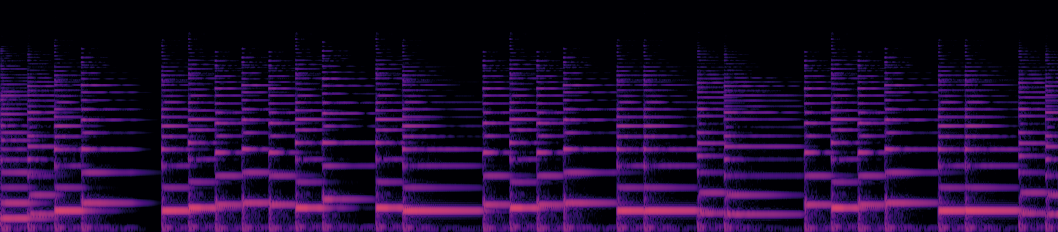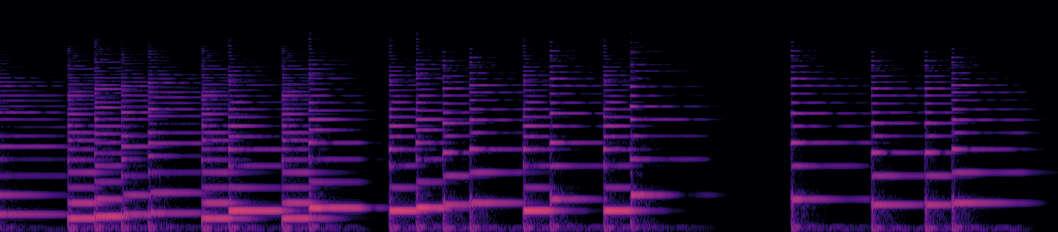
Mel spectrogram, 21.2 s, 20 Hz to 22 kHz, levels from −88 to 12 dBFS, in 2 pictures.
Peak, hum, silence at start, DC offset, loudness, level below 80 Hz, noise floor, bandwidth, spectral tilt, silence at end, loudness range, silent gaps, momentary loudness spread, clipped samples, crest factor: -26 dBFS; none; 0 s; under 0.1%; -39 LUFS; -62 dBFS; -71 dBFS; 11.5 kHz; -4 dB/octave; 0.3 s; 5 LU; 18.03-18.48 s; 12 LU; under 0.1%; 14 dB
